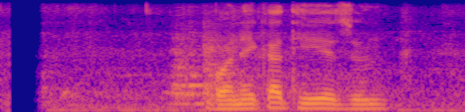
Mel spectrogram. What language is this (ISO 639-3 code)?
nep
